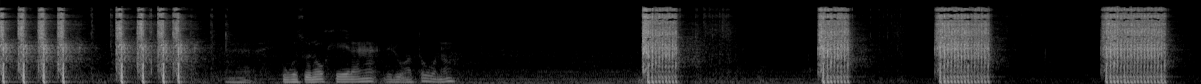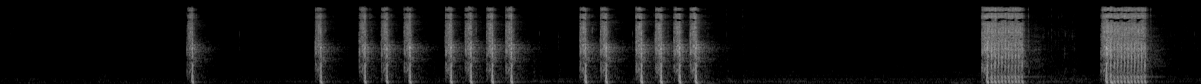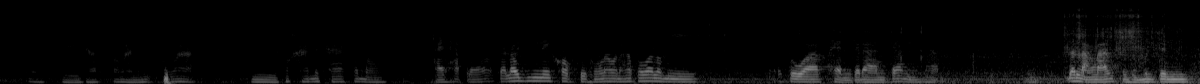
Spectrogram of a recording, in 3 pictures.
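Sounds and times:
airsoft rifle firing: 0.0 - 2.2, 6.4 - 7.2, 8.2 - 8.8, 9.4 - 10.1, 11.0 - 11.9, 13.9 - 14.2, 15.2 - 19.3, 21.8 - 23.7.

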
